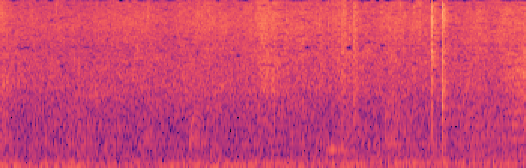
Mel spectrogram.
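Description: Chunks of charcoal clicking and scraping now and then as hands press them into a clay orchid pot, over a steady low rumble.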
